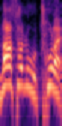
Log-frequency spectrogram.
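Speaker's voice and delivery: very high, loud, calling-out cry.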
